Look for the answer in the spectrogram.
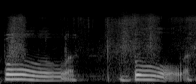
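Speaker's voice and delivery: bull drawn out, soft, then repeated after a pause; bull, said alone for dictation; isolated syllable sound. Shown as a demonstration. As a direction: give bull as a sound to spell. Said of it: "The first sound that we're gonna write is".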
